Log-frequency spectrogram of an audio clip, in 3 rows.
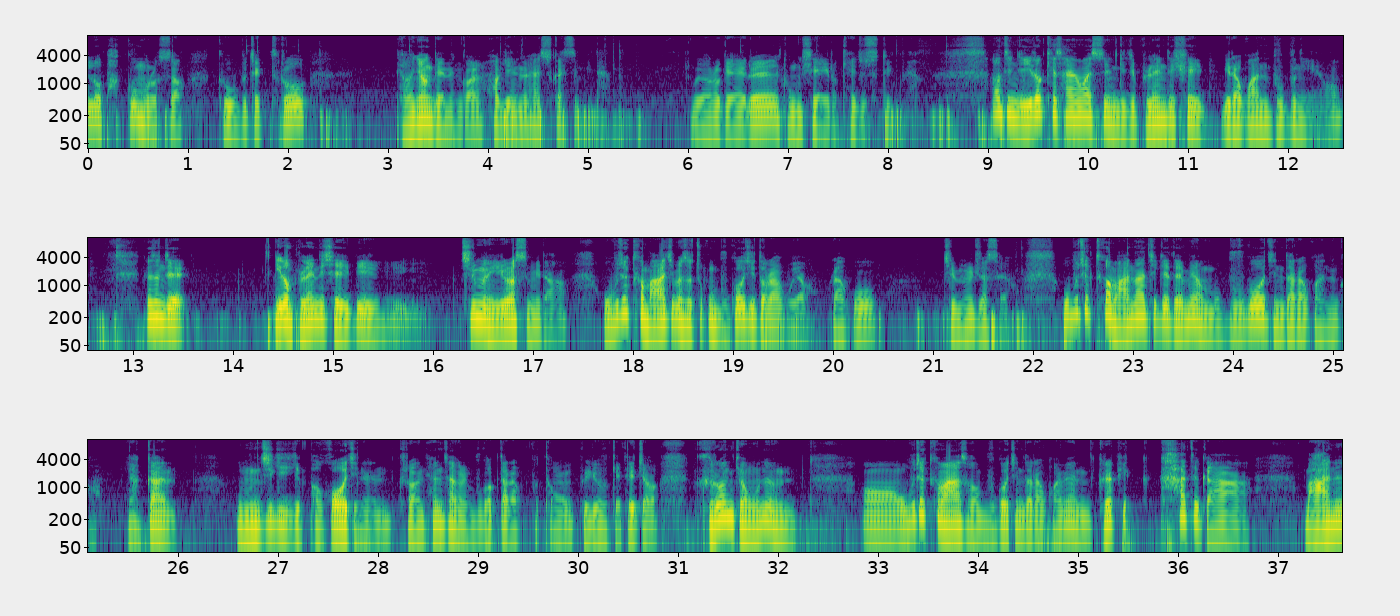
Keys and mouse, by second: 0.1 middle click, 0.1 click, 0.5 z, 1.6 click, 2.0 middle click, 2.4 z, 3.2 click, 3.2 z, 4.0 middle click, 4.5 alt+click, 6.6 click, 8.0 middle click, 8.2 alt+click, 8.2 middle click, 8.6 alt+click, 9.0 z, 14.3 alt+Tab, 21.6 alt+Tab, 22.5 alt+click, 23.0 click.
